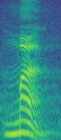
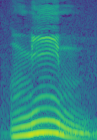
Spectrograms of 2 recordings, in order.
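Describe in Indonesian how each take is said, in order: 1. Ini adalah suku kata pendek yang berakhir dengan vokal. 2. Ini adalah suku kata penuh yang berakhir dengan m.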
